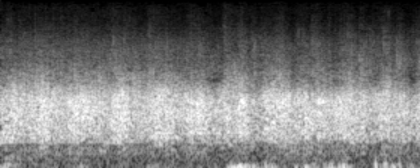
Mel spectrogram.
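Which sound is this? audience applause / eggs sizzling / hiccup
audience applause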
